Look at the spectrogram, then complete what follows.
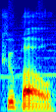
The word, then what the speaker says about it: Koopa: The Moogle pronounces Koopa like Capone, with all the emphasis on the Ku and the Po. It's super fast. Have I been saying it wrong my whole... I thought it was just Koopo. Yeah, that's what it was.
